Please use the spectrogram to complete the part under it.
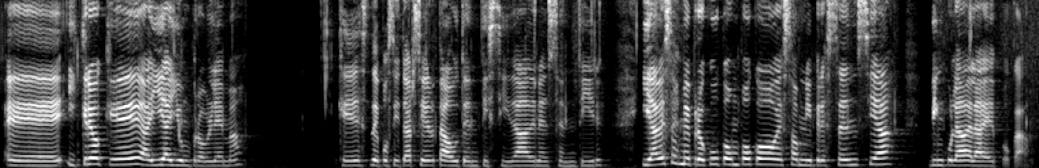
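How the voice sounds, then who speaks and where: A woman from Argentina with an Argentine accent, speaking as an academic researcher in a measured, reflective conversation with frequent pauses. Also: a little high, steady tone. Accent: Argentine Spanish.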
